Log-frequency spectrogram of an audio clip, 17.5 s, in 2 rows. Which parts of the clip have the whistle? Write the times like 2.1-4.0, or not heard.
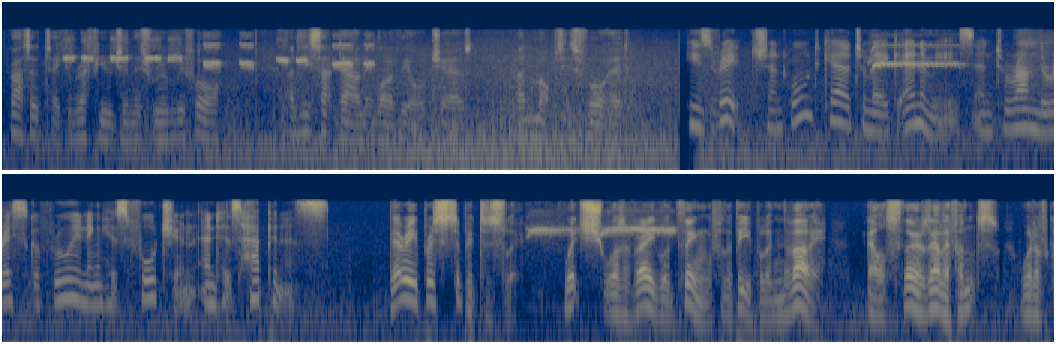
0.5-3.1, 7.2-8.8, 13.1-14.4.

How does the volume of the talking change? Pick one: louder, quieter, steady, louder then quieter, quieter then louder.
louder.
